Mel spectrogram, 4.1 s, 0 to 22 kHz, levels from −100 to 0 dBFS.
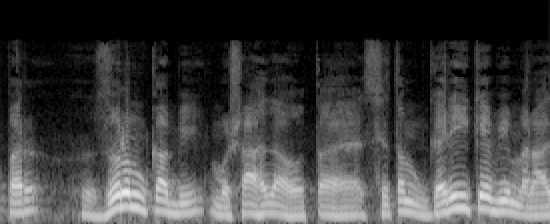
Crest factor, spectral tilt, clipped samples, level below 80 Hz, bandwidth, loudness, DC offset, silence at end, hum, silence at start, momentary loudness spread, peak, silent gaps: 16 dB; -9 dB/octave; under 0.1%; -54 dBFS; 11 kHz; -22 LUFS; under 0.1%; 0 s; none; 0 s; 11 LU; -6 dBFS; none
